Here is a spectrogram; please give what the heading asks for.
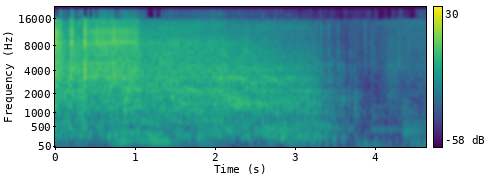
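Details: Honda CR250 two-stroke dirtbike revving very high at idle with no throttle; a broken reed petal is leaking air; high idle.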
